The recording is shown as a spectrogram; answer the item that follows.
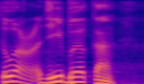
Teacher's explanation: Huruf ain sukun tu'jibka. Huruf ba sukun yang mati asli di tengah kalimat qalqalah sughra.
